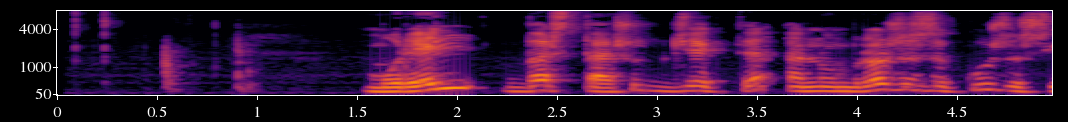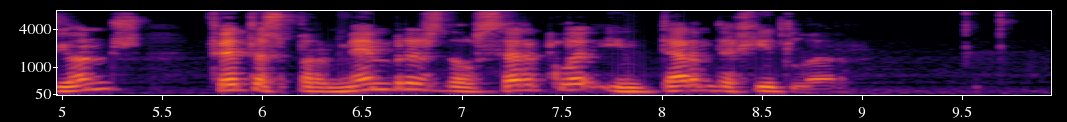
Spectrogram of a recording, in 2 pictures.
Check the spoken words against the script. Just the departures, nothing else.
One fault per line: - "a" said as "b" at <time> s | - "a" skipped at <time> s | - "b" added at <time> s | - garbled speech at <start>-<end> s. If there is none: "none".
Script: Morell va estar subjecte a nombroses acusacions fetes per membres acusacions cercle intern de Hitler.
- "acusacions" said as "del" at 7.0 s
